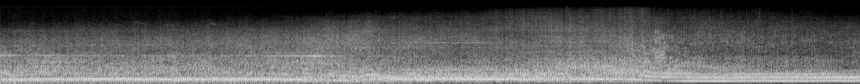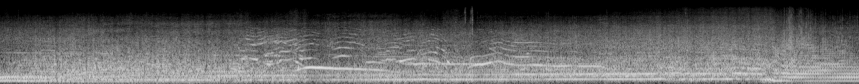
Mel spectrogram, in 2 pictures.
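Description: A rally car engine roars at high revs as the car speeds closer, then drops in pitch as it passes.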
